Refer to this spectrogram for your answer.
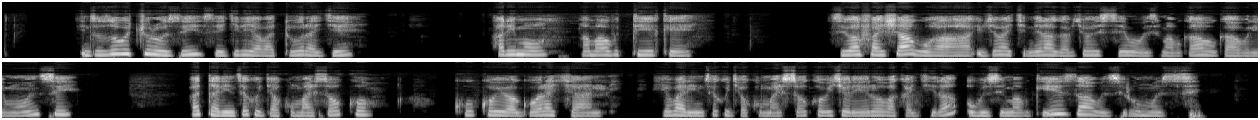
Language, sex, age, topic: Kinyarwanda, female, 18-24, finance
